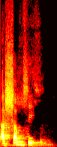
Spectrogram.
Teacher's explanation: lam sukunnya masuk ke dalam huruf syin makanya disebut idgham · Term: idgham Syamsi, idgham syamsi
